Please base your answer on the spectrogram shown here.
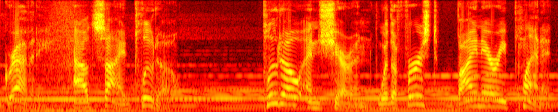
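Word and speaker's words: Charon: Christy suggested the name Karen after the fairyman of Pluto's underworld in Greek mythology, but preferred to pronounce it Sharon, more like his wife's name, Charlene.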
